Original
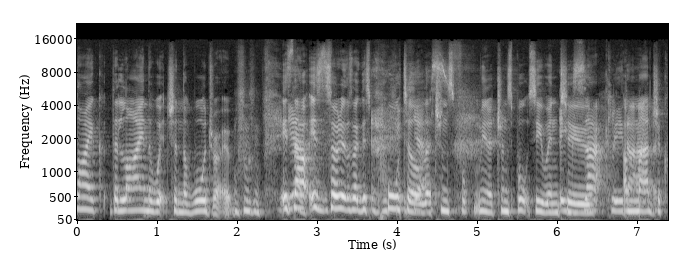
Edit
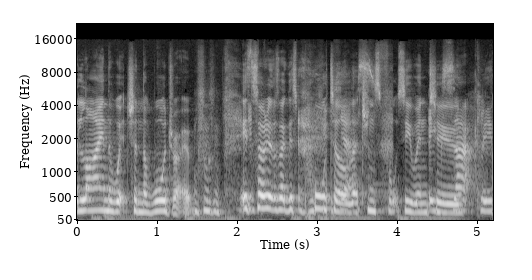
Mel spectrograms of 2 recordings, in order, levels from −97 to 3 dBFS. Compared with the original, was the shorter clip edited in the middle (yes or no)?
yes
